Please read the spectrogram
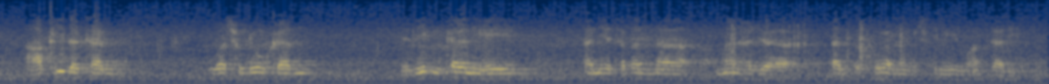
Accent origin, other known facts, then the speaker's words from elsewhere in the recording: Damascus, Damascus Governorate, Syria; وأنا أعرف وأنا سوري دمشقي كما تعلمون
